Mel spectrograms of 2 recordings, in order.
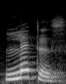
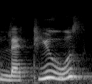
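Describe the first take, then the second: First: The second syllable sounds like 'tus'. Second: The second syllable sounds like 'tyoos'. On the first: The speaker calls it right. "It is pronounced as लेटस" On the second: The speaker calls it wrong. "Not लेट्यूस"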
